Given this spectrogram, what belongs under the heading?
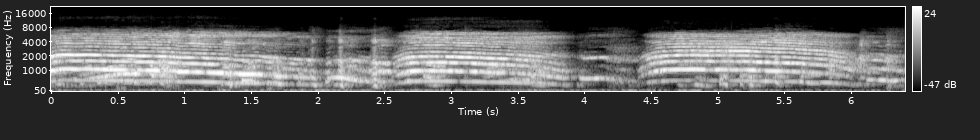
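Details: Young girl frightened when her uncle jokingly scares her wearing a face mask pack: loud, high-pitched sustained wails with sobbing catches between cries; distressed crying.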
